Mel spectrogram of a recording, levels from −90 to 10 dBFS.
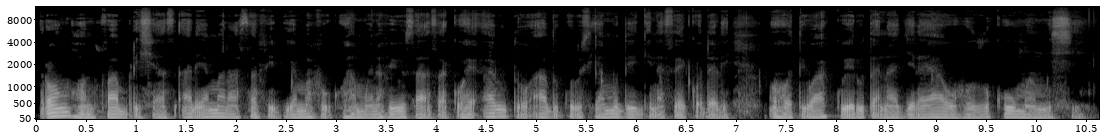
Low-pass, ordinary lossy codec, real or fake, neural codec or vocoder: none; none; real; none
